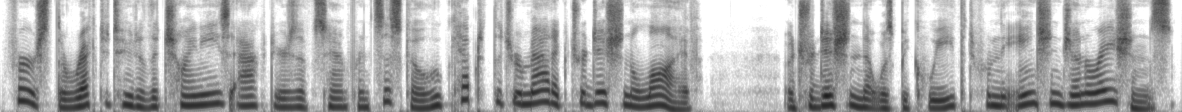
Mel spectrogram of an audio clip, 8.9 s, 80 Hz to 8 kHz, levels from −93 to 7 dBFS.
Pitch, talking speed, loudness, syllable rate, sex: 200 Hz, 170 wpm, -18 LUFS, 5.8 syllables/s, female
